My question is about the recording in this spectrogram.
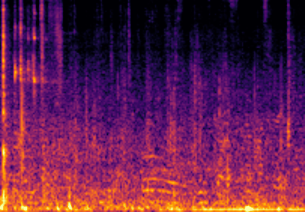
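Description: A single sharp tennis-ball impact right at the start, the end of a rally on a hard court, followed by scattered footsteps on the court surface and faint distant voices.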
